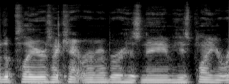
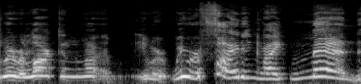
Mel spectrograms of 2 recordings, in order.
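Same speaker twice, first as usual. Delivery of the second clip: acted high-pitched shrill raging yell, "men" stretched. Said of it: "listening to Angry Joe lose his shit".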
